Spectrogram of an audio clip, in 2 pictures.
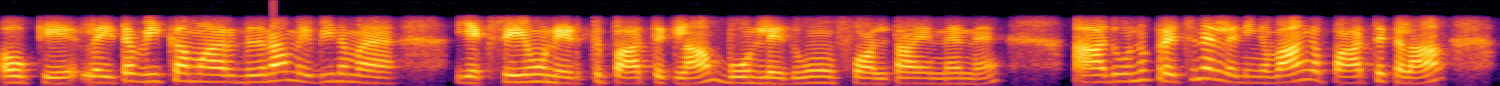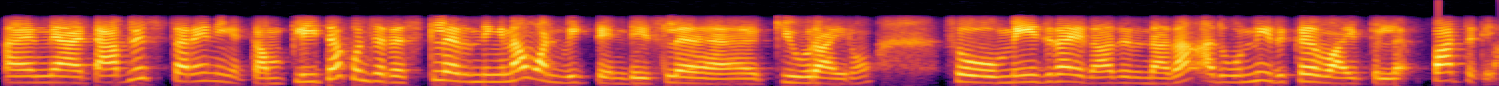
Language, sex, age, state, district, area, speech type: Tamil, female, 30-45, Tamil Nadu, Sivaganga, rural, conversation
